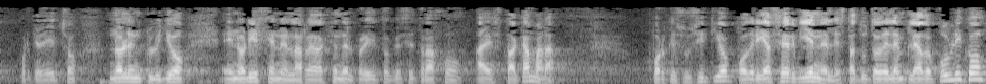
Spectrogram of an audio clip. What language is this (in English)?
Spanish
